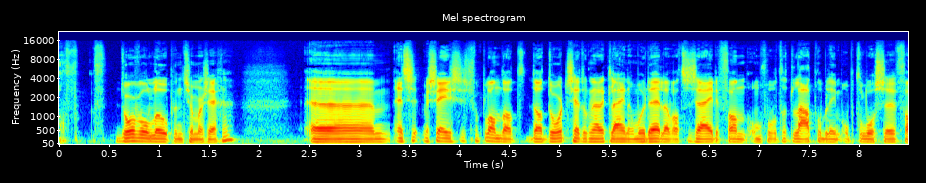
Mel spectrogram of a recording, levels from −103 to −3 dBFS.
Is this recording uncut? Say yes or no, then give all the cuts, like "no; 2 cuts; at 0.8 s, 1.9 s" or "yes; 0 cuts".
yes; 0 cuts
